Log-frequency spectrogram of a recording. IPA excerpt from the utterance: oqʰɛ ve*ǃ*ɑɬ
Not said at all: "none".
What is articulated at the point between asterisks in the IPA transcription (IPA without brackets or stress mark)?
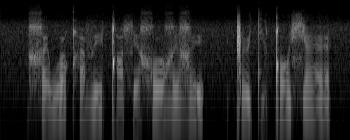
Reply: ǃ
